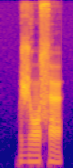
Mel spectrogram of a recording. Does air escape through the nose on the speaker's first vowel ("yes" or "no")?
no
